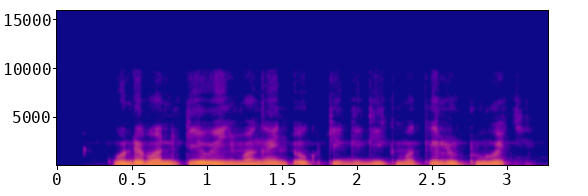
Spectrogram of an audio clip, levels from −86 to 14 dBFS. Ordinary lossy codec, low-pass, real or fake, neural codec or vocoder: none; 9.9 kHz; fake; vocoder, 22.05 kHz, 80 mel bands, WaveNeXt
